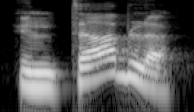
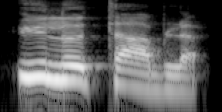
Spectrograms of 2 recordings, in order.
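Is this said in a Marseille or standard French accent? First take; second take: standard; Marseille. First: It is said in a standard French accent. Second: It is said in a southern Marseille accent. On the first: "moi, je dis" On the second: "un Marseillais dirait"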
